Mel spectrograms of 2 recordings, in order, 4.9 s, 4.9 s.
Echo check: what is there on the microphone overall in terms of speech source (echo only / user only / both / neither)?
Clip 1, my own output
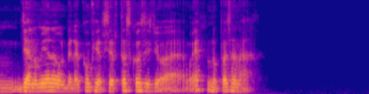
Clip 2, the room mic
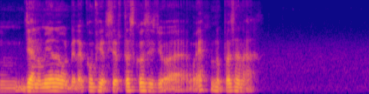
echo only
